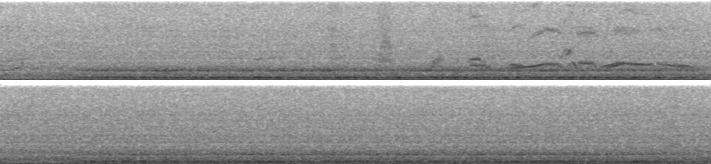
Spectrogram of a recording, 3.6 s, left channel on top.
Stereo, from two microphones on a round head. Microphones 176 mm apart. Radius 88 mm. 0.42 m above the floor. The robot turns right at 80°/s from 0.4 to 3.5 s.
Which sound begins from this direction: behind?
An engine running, at 0.0 s.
